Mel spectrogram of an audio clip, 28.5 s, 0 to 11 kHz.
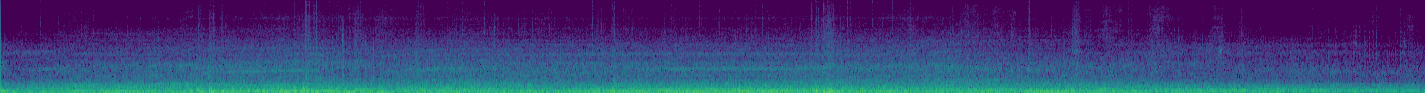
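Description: Engine and road noise inside the cabin of a 1990 Volkswagen Jetta with a 1.8-litre four-cylinder petrol engine, driving along at steady speed. The noise is a continuous low rumble that eases slightly near the end.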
